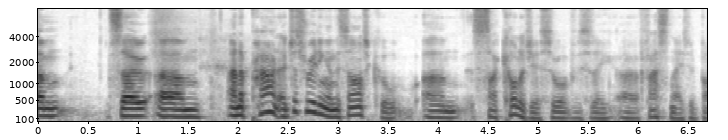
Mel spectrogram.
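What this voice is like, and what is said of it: Usual voice. Nothing is said of it.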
